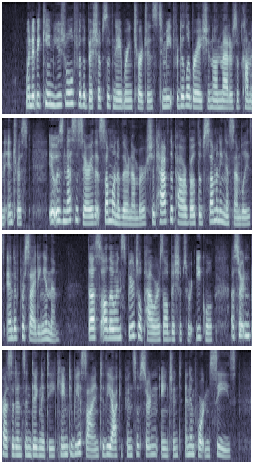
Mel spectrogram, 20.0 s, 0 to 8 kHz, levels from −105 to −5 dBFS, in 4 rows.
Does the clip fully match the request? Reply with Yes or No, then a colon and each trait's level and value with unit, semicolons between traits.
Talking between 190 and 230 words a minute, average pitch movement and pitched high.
Yes: fast, 205 wpm; average, 4.6 semitones; high, 205 Hz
